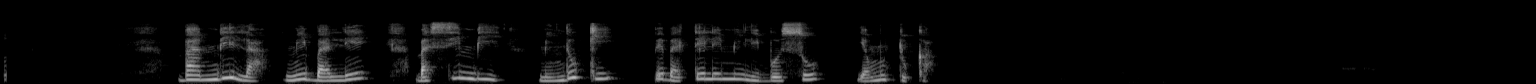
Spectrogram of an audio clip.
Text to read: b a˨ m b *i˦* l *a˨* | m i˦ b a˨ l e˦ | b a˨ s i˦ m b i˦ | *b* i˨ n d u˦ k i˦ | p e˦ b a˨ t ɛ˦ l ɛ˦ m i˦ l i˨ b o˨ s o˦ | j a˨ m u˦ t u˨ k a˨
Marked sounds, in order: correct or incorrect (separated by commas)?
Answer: correct, correct, incorrect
